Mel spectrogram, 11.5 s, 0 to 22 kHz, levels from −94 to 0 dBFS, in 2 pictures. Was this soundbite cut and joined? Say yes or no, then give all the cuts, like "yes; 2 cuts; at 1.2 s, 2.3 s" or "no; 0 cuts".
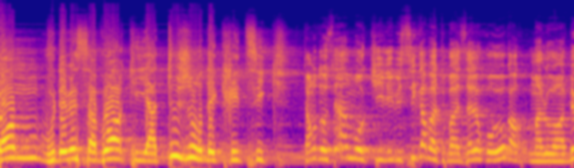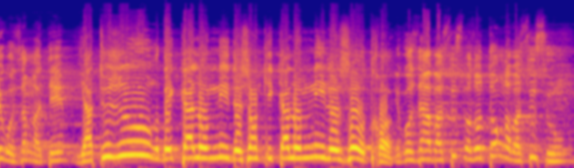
no; 0 cuts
